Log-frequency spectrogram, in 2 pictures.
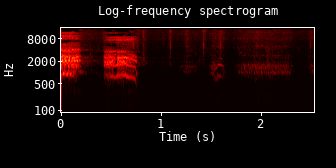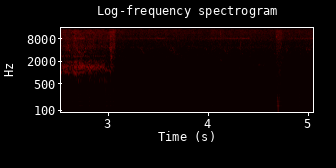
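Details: Crowing of a 50% red junglefowl hybrid rooster of the second generation, black with red plumage, moulting, voice slightly shifting: loud harsh opening bursts then a run of shorter syllables and two drawn notes, ending by three seconds, then near silence with one knock.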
